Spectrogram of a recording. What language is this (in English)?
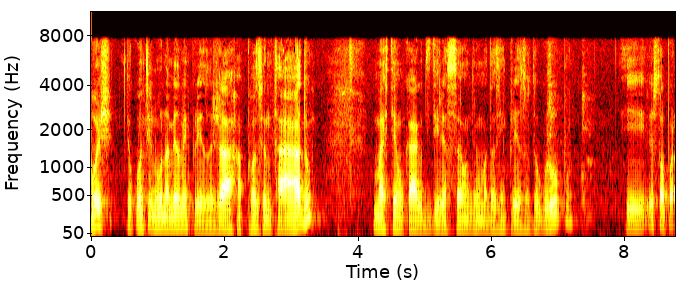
Portuguese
